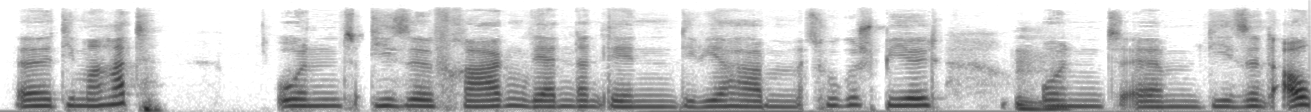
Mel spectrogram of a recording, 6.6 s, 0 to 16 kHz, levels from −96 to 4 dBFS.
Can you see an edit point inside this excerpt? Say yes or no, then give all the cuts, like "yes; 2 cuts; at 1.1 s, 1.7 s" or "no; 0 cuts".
yes; 4 cuts; at 1.8 s, 3.0 s, 3.4 s, 4.0 s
